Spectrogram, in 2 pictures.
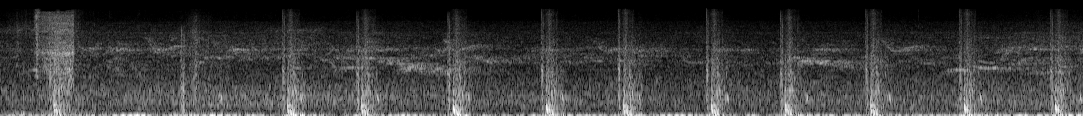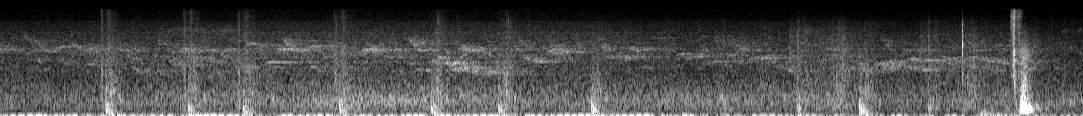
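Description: Footsteps walk steadily through grass.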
